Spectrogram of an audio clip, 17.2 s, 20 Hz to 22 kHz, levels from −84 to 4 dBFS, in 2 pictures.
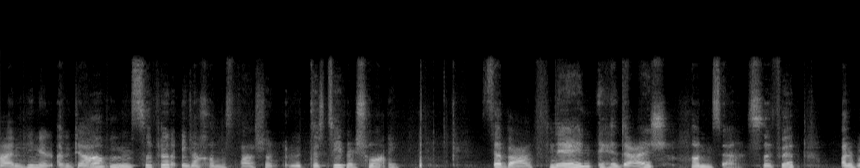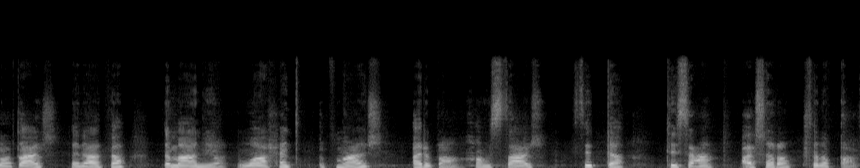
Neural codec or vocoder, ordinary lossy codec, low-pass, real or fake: codec, 44.1 kHz, 2.6 kbps, DAC; none; 14.4 kHz; fake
